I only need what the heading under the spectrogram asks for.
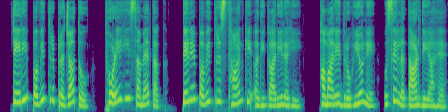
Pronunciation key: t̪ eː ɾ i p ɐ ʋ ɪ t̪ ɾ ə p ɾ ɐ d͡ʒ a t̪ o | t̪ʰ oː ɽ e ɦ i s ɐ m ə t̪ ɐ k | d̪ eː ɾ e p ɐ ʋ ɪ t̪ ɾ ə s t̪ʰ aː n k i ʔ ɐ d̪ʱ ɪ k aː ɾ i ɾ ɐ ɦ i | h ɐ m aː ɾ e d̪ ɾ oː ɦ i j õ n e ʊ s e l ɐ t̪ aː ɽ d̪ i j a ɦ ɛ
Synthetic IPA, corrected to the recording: t̪ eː ɾ i p ɐ ʋ ɪ t̪ ɾ ə p ɾ ɐ d͡ʒ a t̪ o | t̪ʰ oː ɽ e ɦ i s ɐ m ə t̪ ɐ k | t̪ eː ɾ e p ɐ ʋ ɪ t̪ ɾ ə s t̪ʰ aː n k i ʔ ɐ d̪ʱ ɪ k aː ɾ i ɾ ɐ ɦ i | h ɐ m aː ɾ e d̪ ɾ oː ɦ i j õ n e ʊ s e l ɐ t̪ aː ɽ d̪ i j a ɦ ɛː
